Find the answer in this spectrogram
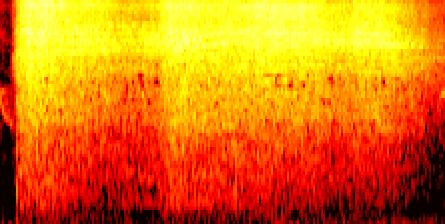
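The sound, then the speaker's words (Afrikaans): A loud, sustained hiss of a long, yellowish snake in the veld, broad and airy, swelling in a few long waves for over three seconds with no voices. “hoor die diertjies 'n harde sis gelei.”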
